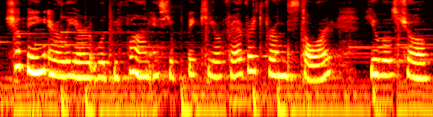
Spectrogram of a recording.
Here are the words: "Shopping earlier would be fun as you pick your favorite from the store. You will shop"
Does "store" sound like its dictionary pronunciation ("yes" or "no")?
yes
